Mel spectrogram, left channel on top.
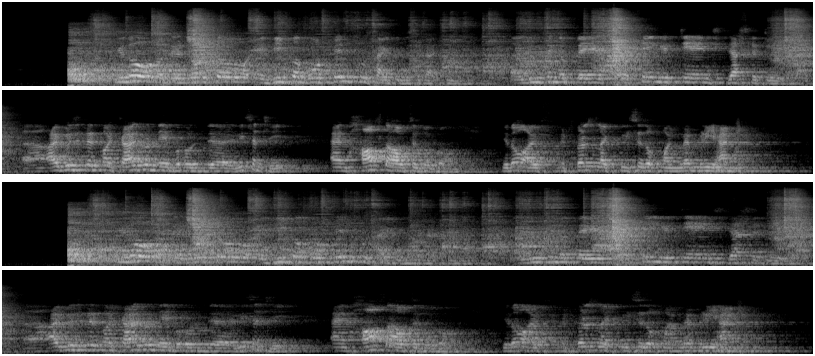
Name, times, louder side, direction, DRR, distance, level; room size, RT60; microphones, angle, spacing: sound 1, 0.7-6.8, equal, 80° right, 0.9 m, -31 dB
sound 2, 0.9-6.3 7.6-8.1, equal, 20° right, 0.7 m, -27 dB
voice 1, 1.1-4.6 5.1-7.8 8.3-10.9 11.4-12.7 13.1-15.5, left 3 dB, 90° left, 2 dB, 0.4 m, -26 dB
5.2 x 2.3 x 2.5 m, 1.3 s
head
